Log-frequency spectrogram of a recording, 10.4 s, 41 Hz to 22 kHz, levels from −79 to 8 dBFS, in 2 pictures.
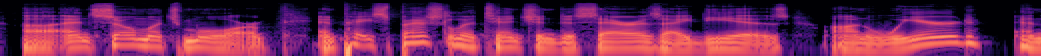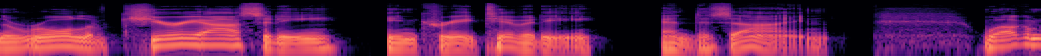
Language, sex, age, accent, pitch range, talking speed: English, male, 50-69, American, 100-130 Hz, 140 wpm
